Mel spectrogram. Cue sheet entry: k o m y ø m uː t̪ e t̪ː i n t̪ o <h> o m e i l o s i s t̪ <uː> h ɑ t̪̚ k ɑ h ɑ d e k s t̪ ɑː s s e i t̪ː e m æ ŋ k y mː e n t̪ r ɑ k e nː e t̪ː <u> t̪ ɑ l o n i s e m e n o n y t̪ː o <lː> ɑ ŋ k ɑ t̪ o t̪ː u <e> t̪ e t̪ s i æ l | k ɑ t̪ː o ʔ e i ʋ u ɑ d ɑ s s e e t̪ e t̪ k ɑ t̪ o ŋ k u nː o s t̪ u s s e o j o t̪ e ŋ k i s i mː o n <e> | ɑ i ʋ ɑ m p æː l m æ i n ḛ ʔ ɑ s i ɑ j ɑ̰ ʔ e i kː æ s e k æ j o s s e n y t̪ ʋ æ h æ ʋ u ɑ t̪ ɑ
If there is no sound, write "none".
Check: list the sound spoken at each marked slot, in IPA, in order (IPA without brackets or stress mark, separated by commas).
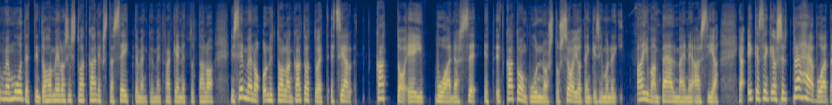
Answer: h, u, u, lː, e, e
